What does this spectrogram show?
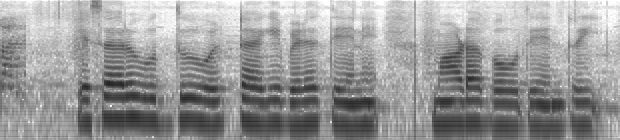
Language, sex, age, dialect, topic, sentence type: Kannada, female, 36-40, Northeastern, agriculture, question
